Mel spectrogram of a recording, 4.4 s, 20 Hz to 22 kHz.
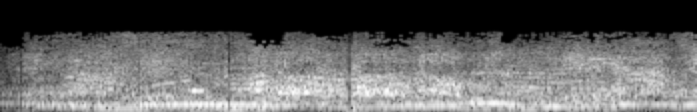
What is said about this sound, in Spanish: Son los gritos de los manifestantes a su paso por la sede del Partido Popular. Casi 1,5 millones de personas, según los organizadores,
